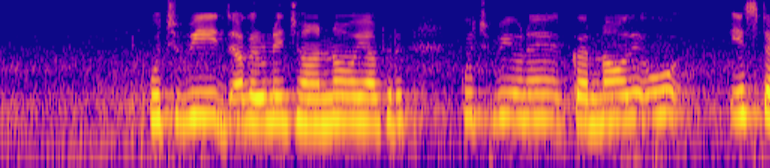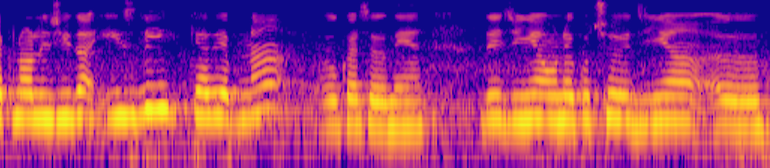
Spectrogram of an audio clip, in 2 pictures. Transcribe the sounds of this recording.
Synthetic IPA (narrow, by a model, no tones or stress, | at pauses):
kʊt͡ʃʰʋiːəɡəɾʊnẽːd͡ʒaːnːaːoːjãːpʰɪɾ | kʊt͡ʃʰʋiːʊnẽːkəɾnaːɦoːd̪eːoː | ɪsʈɛːknɔːloːd͡ʒiːd̪aːʔiːzliːkɛːseːəpnaː | kəɾsəkd̪eːɛ̃ː | t̪eːd͡ʒijãːʊnẽːkʊt͡ʃʰd͡ʒɪːjãː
